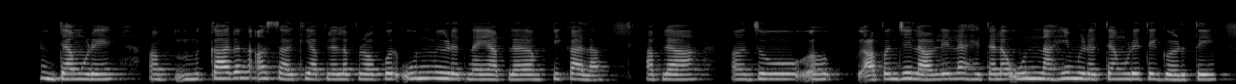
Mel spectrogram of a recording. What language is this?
Marathi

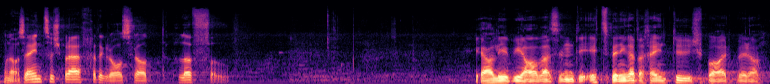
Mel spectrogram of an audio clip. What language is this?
Swiss German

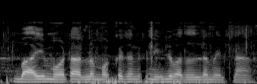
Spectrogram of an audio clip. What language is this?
Telugu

